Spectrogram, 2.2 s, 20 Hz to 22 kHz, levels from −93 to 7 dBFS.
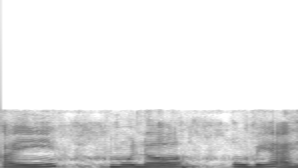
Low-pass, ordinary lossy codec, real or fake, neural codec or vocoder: none; none; fake; codec, 16 kHz, 4.8 kbps, FACodec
